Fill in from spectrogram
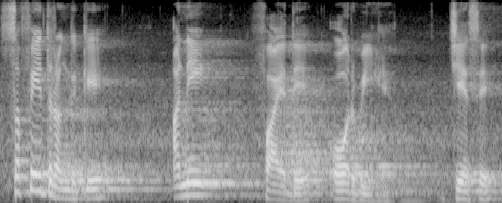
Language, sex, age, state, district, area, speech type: Hindi, male, 30-45, Madhya Pradesh, Hoshangabad, rural, spontaneous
